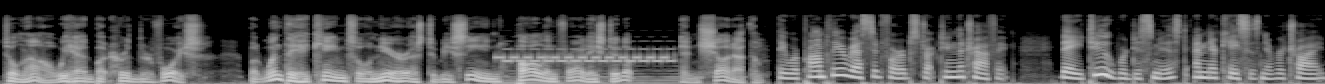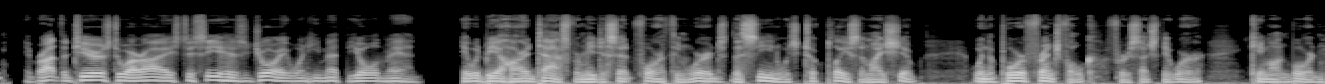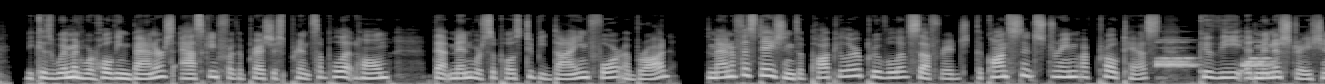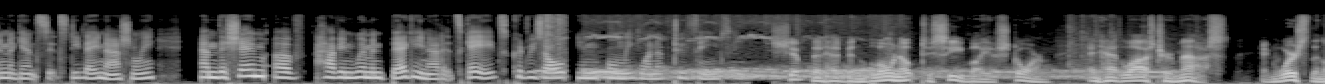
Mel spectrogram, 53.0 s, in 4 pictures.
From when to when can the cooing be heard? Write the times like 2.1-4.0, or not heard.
45.0-51.8.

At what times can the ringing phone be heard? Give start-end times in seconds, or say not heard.
4.9-6.8, 38.0-39.2.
